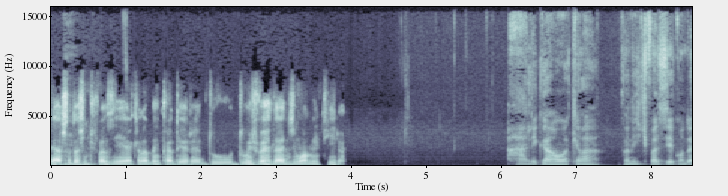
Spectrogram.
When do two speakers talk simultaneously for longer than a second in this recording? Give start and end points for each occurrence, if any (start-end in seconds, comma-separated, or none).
none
